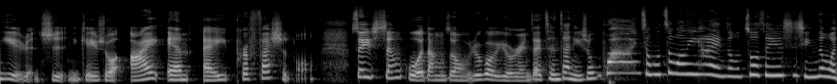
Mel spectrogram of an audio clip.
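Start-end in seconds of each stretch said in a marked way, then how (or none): 5.9-8.3 high, gushing admirer; wide-eyed praise from a friend; admiring praise. Pretend. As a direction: gush over how skilled they are. Someone praising you.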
